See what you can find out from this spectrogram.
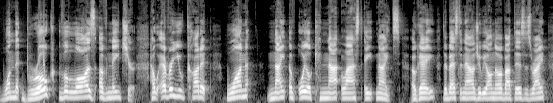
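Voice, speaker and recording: Higher-voiced man teaching with emphatic questions. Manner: emphatic, asks rhetorical questions and checks with "right?" and "okay?". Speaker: religious teacher giving a lecture. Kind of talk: animated Torah lecture, conversational.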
